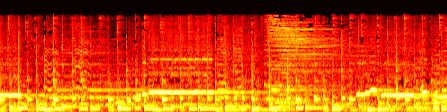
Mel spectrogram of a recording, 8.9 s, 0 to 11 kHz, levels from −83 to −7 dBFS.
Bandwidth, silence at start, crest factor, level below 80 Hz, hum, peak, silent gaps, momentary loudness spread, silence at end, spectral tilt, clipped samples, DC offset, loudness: 7.2 kHz; 0 s; 14 dB; -32 dBFS; none; -4 dBFS; none; 7 LU; 0 s; -6.5 dB/octave; under 0.1%; under 0.1%; -17 LUFS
